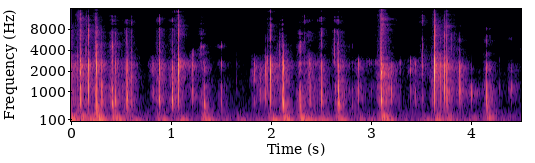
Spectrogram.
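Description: Fingertips type on a compact GMK67 mechanical keyboard with PBT plastic keycaps resting on a desk mat. Quick, sharp clacks come in irregular bursts with brief pauses, each keystroke dry and bright with almost no ring.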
